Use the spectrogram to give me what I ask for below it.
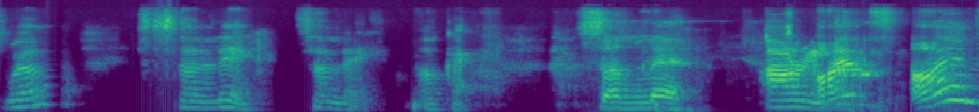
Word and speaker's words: Salleh: you note, people note, that my surname, Salleh, is an Asian name. It's a Muslim name, actually, which I acquired through misadventure once when I was very young. And so it's the same pronunciation in the South Pacific Islands as well.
